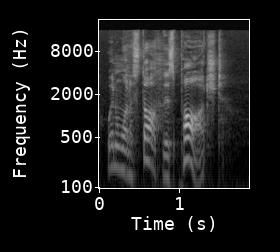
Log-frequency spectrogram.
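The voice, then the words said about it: Put-on accent of unclear origin. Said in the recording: “Please don't ask me where that accent's from. I couldn't tell you.”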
